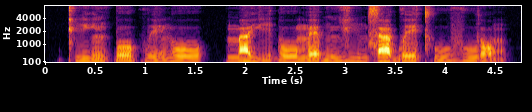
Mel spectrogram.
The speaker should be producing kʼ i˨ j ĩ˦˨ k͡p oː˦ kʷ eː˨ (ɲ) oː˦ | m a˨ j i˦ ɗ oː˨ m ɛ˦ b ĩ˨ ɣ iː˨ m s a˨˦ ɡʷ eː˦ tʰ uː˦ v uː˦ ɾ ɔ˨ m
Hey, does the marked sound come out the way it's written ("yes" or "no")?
no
